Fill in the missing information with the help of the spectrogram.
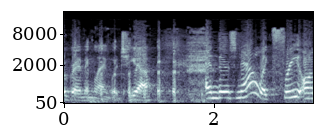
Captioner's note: laughs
